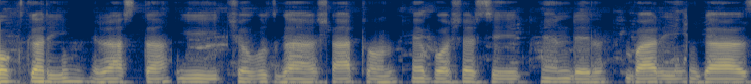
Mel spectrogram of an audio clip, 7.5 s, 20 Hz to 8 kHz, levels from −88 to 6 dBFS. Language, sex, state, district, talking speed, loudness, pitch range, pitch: Bengali, male, West Bengal, Jhargram, 80 wpm, -28 LUFS, 115-125 Hz, 120 Hz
